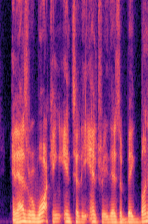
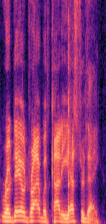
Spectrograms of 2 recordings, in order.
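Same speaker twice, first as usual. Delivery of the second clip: normal talking voice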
